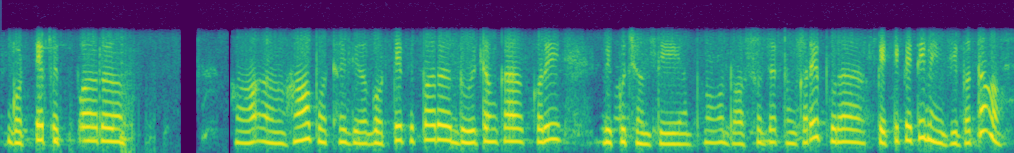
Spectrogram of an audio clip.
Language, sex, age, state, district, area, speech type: Odia, female, 30-45, Odisha, Malkangiri, urban, conversation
